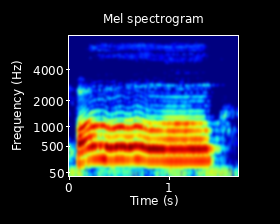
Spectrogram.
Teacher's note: Baca qaf tanwin 2 di atas, asalnya bunyi qan, tapi bila datang qaf jadi hukum ikhfa, jadi qan. Jadi ikhfa kita naikkan sedikit sebab qaf sifatnya isti'la.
